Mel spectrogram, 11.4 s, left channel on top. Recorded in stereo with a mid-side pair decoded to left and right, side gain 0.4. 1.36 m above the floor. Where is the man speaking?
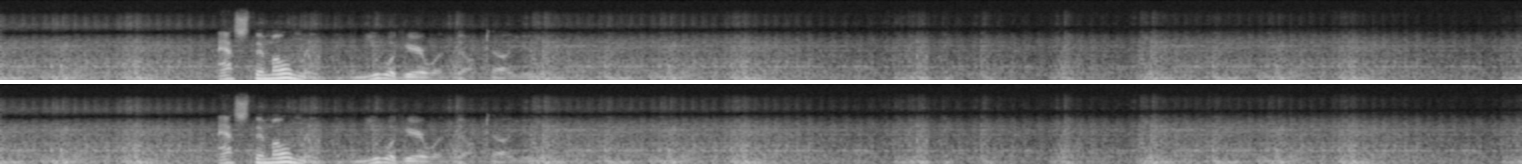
10° left.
